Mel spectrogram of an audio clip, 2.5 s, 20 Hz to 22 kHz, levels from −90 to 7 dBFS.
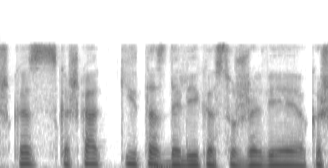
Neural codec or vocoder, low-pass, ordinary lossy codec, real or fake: none; 7.2 kHz; MP3, 64 kbps; real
